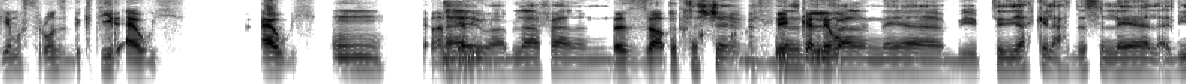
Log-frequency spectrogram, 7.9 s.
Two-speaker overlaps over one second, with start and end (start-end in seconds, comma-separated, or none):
4.0-5.6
